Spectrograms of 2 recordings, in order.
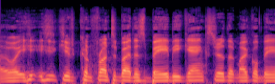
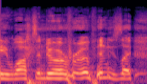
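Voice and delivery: normal talking voice

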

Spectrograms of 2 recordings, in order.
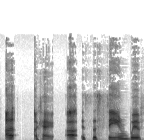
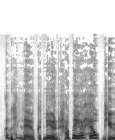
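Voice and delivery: mock posh British accent on the phone, a touch higher; hammed-up British phone voice; 7 semitones higher than usual. Shown as a demonstration. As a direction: ham up a British accent answering a call. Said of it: "I really ham it up, like, the British accent".

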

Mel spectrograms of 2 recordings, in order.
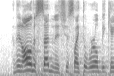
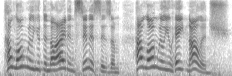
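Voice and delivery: raised, ringing plea of the ancient sage; proverb writer's voice; 7 semitones higher, 3 dB louder than usual. Acted. Preacher voicing the proverb writer, raised and pleading. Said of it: "the proverb writer saying".

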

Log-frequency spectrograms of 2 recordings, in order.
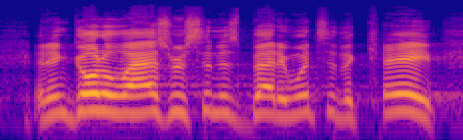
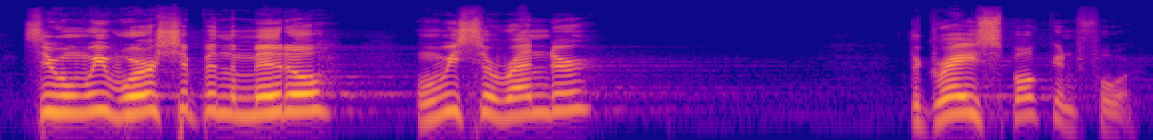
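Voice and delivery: ordinary talk, nothing marked

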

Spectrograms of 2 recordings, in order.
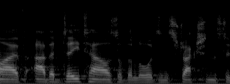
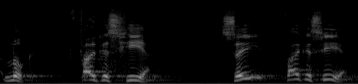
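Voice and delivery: a lightly voiced God, raised and slow, saying "focus here"; a hint of a patient divine voice, higher and slower; God calling for attention; 8 semitones higher, slower than usual. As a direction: urge them gently to look and focus. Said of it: "God is saying".

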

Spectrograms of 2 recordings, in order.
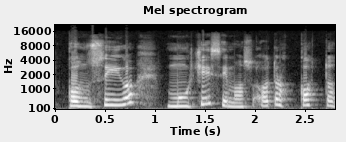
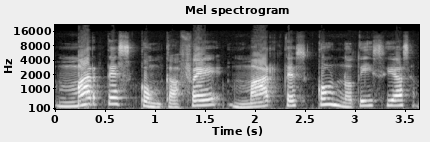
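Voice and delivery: very slow, each word savoured; slow drawn-out tagline; much slower than usual. Acted. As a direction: stretch it out like a show slogan. Slow show-opening tagline.

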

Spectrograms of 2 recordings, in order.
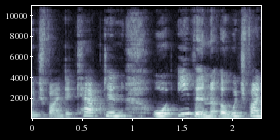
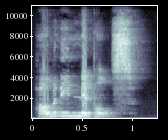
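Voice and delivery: loud, higher demand; brusque interrogation; 5 semitones higher, 8 dB louder than usual. Acted. Old witchfinder quizzing a recruit, brusque demand. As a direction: fire the question out loudly. Interrogator springs an odd question.

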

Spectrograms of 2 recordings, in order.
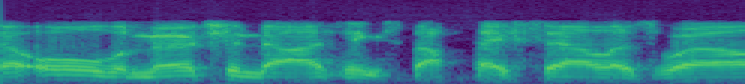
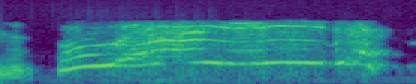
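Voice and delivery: very high shrill screaming "Raid!"; tiny insect screaming the brand name; screaming mosquito. Acted. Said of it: "and screaming".

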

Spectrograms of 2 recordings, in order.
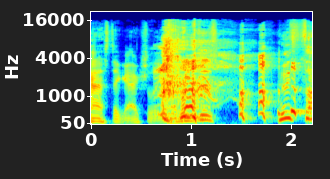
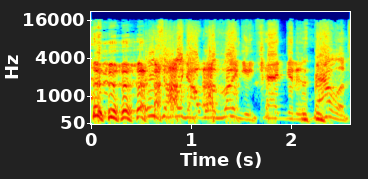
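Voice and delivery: loud, high jeering through laughter; gleeful raised-voice taunt; mock heckling; 3 semitones higher, 8 dB louder than usual. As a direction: crow it out, cracking up. Heckling a one-legged man, laughing.

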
